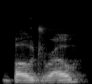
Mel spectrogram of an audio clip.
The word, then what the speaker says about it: Beaudreau: So, so I grew up I grew up in California. and we say we said bodro.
